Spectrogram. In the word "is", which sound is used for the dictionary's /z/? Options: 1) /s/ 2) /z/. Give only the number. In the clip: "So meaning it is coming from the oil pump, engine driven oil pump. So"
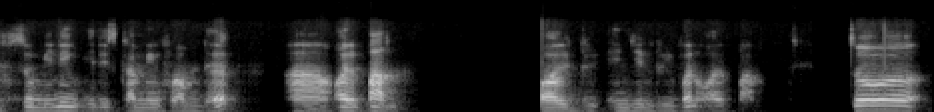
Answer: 1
